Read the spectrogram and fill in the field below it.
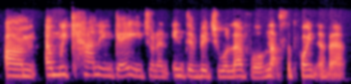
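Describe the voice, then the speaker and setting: Speaking fast in a steady, rather high and slightly bright voice, this woman is interviewed remotely from a London house about her work as a journalist and podcast host. She grew up in Afghanistan, Pakistan and Saudi Arabia and talks with candor and animation. There's no room sound, and the highs are cut off.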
